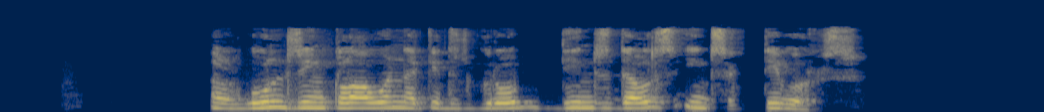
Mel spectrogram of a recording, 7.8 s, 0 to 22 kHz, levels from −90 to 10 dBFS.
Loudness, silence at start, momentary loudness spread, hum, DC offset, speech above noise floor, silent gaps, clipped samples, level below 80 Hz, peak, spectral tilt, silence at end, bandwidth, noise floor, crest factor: -19 LUFS; 1.6 s; 12 LU; none; under 0.1%; over 71 dB; 5.61-5.72 s; under 0.1%; -56 dBFS; -2 dBFS; -4.5 dB/octave; 1.45 s; 8.2 kHz; under -90 dBFS; 18 dB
